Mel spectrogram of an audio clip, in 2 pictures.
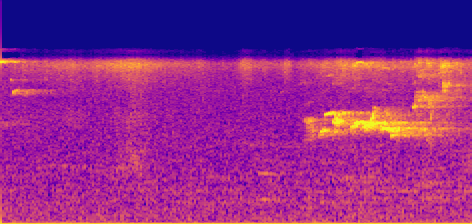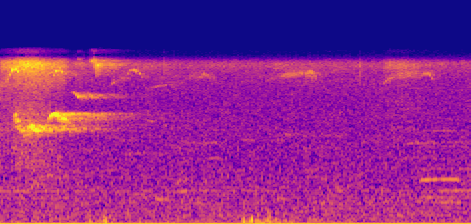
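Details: Common blackbird in a reverberant backyard, recorded on an old HTC Desire phone: a single phrase of smooth, fluty whistles slurring up and down, smeared by echo, set against a long stretch of heavy, constant background noise.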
